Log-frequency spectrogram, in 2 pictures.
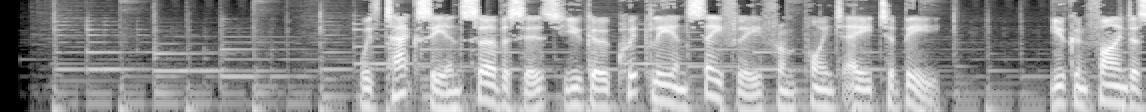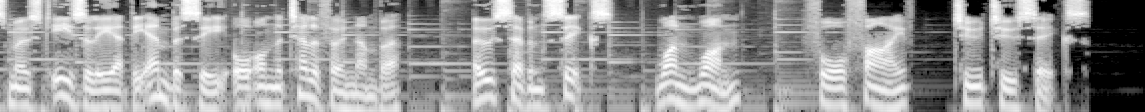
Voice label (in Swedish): Taxi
